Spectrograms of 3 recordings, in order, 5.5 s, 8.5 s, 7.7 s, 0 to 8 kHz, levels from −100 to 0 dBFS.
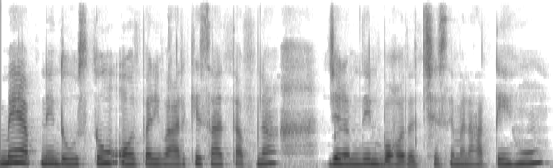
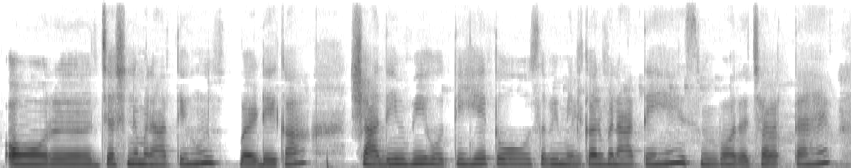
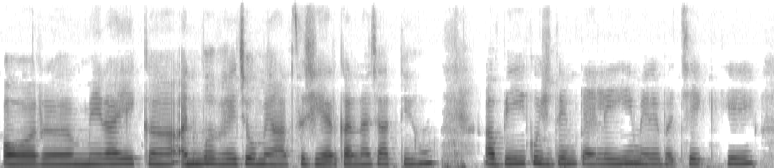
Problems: low volume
